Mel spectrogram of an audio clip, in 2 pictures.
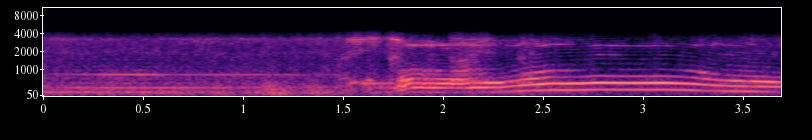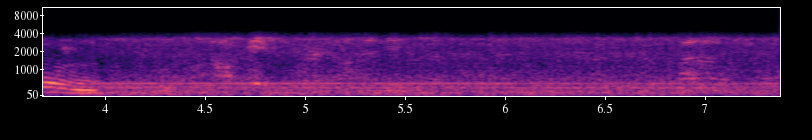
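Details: A Labrador reacts to the S-Bahn's starting noise with a single arched howl, rising then falling over about two seconds, set against a steady mechanical hum before and after.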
